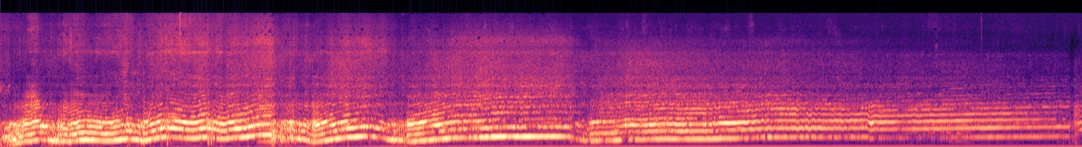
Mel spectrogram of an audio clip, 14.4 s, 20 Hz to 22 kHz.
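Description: Toyota GT86 rally car's flat-four engine revving hard, the revs swinging quickly up and down for the first five seconds. It then pulls up through the gears with a shift about eight seconds in and fades as the car drives away.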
